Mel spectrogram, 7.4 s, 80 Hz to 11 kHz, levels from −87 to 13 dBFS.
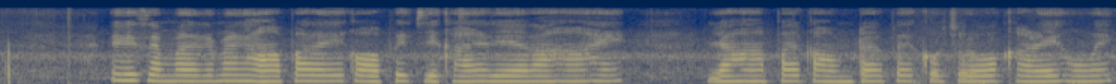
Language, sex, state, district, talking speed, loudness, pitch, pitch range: Hindi, female, Rajasthan, Jaipur, 160 wpm, -18 LUFS, 215 Hz, 210-220 Hz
